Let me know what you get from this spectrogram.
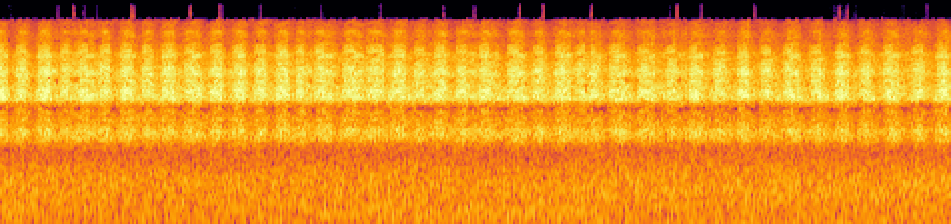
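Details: In a jungle during summer, cicadas keep up an intense high buzz with rhythmic swelling pulses about three per second, nothing else clearly heard.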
